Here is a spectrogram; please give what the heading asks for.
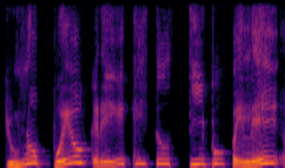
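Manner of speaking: high, slow, incredulous; drawn out as if he can't believe it; disbelief. Retold or imitated. Watching Argentine TV debates, high and slow in disbelief. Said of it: "yo decía".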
